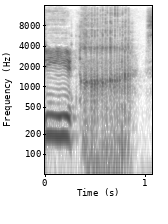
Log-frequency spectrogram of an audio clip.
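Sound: voice imitating snoring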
